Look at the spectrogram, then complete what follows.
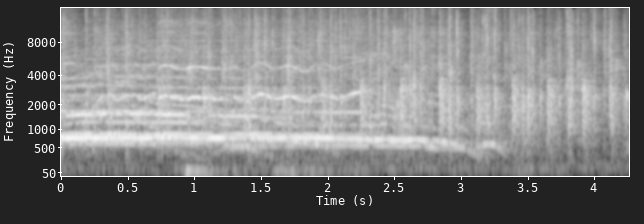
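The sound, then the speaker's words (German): A live audience in a full house applauds and cheers loudly, with sustained whistles and whoops over dense clapping that gradually thins out toward the end. “Ein vollständiger Satz und der erste Applaus”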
